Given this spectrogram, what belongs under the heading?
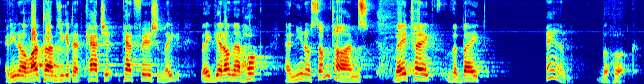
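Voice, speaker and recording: A man's voice: sits high, expressive, a little slow, darkish tone, big-room sound. A man leading a church Bible study in a folksy way, asking the room questions as he teaches. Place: church hall.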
